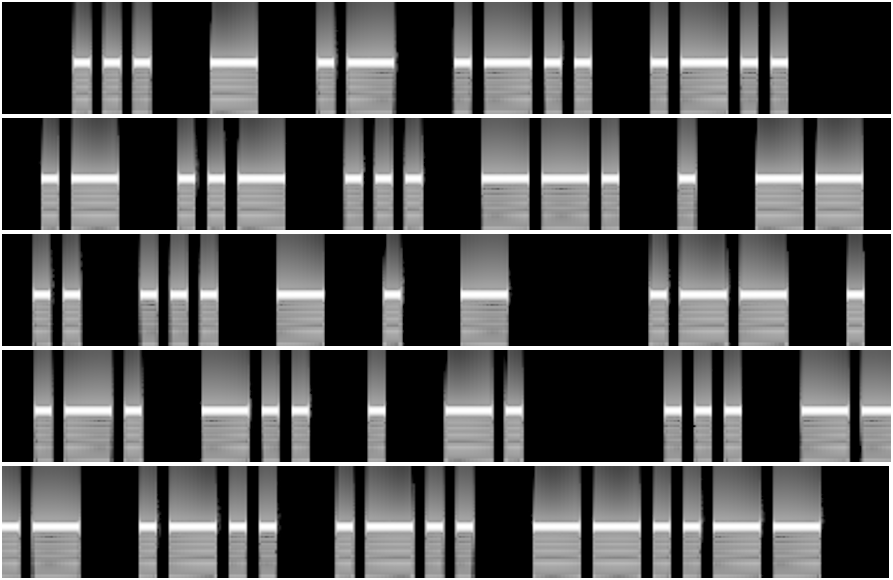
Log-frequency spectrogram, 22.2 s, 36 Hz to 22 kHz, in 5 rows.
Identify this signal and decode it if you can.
Morse code, heard as a keyed tone, about 16 wpm, 700 Hz. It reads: STALL AUSGEMISTET WERDEN SOLL,
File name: Morsekurs / Witze / Witz 03.Dezember 2019, 70 F80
